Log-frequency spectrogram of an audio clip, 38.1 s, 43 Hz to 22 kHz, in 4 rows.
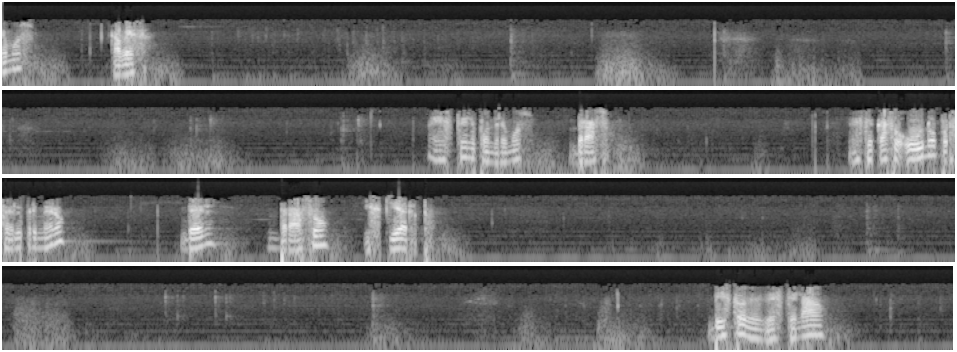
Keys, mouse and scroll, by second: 0.3 click, 7.8 right click, 10.4 right click, 11.9 a, 12.5 right click, 13.8 right click, 15.5 click, 29.6 click, 33.5 KP_4, 34.8-36.8 typing.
